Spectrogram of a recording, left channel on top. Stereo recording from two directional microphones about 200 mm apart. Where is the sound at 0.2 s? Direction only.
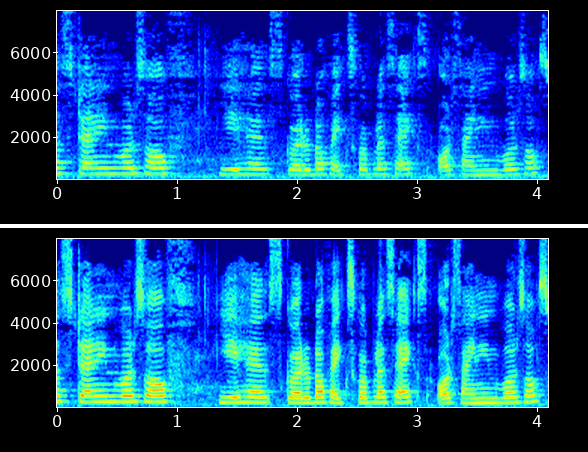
55° right (ahead or behind).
